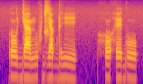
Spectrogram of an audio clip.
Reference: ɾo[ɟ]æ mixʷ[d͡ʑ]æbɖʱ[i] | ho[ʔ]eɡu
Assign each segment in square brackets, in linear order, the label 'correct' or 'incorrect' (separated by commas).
correct, correct, correct, incorrect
